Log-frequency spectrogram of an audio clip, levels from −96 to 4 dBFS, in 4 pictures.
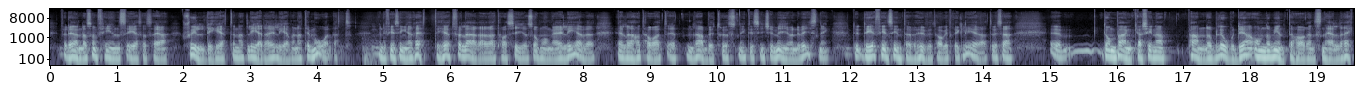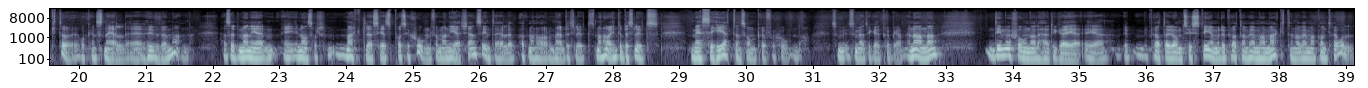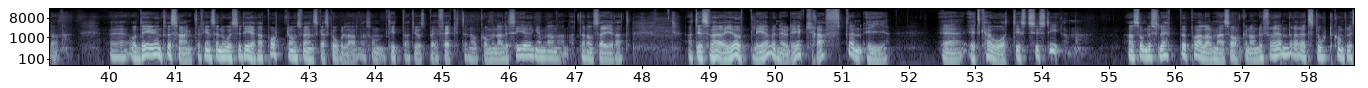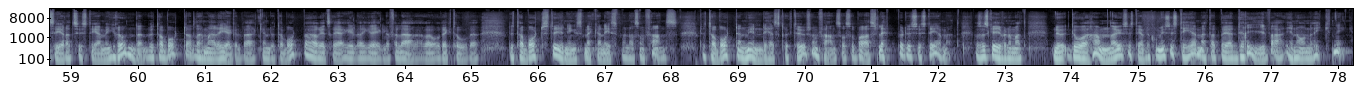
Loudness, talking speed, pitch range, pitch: -28 LUFS, 175 wpm, 100-130 Hz, 115 Hz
